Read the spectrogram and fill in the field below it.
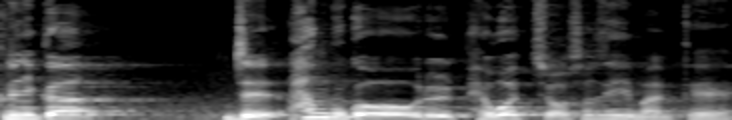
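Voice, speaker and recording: A man is talking. His pace is moderate. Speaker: high school teacher. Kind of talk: monologue commentary. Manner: halting with fillers.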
